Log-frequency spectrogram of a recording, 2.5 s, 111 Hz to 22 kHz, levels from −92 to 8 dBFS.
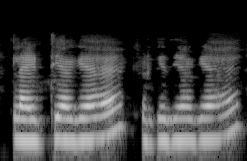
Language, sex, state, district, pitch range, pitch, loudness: Hindi, female, Bihar, Supaul, 220-250 Hz, 225 Hz, -21 LUFS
